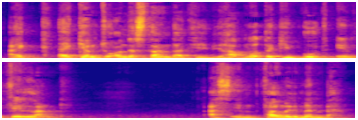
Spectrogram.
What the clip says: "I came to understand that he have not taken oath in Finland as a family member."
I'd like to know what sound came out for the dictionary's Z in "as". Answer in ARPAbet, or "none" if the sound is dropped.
S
